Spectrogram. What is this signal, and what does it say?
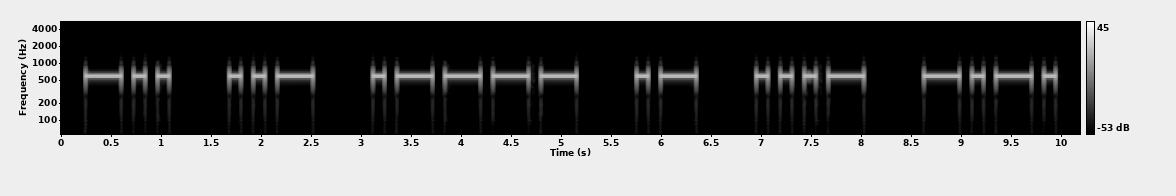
Morse code, heard as a keyed tone, about 10 wpm, spaced as for 8 wpm, 600 Hz. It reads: DU1AVC
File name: Callsigns-10-8wpm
